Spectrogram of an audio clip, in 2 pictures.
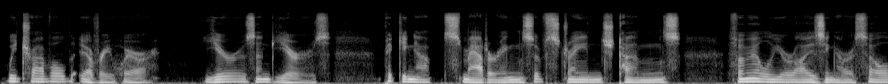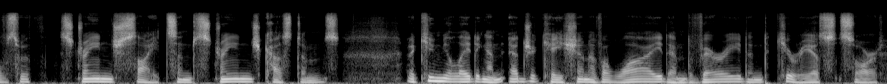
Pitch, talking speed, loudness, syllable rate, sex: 110 Hz, 100 wpm, -17 LUFS, 3.9 syllables/s, male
